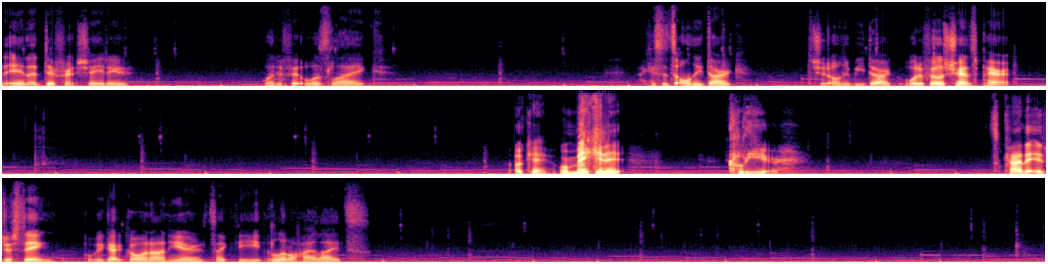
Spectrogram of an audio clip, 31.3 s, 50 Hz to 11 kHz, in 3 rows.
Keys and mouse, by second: 6.9 click, 8.6 click, 9.3 shift+s, 13.4 click, 18.4 middle click, 19.0-22.0 drag, 22.0-24.9 drag, 25.3 middle click, 26.2-27.4 drag, 28.0 middle click, 28.5-30.5 drag, 31.2-31.3 shift+middle drag.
